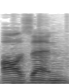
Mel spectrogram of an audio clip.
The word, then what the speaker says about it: Ashen: Well, I'm not sure what to think about Ashen so far. I mean, I'm pretty sure it's pronounced Azen, but don't worry about that.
